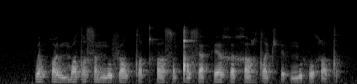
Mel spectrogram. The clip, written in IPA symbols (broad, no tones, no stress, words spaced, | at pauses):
kʷɘlqol mi dˤəsˤi ŋʷəfɛltˤɪ qʰasˤoŋ͡ǃɔsa hɛχɪ χaʁtˤit͡ʃʼɛf ŋʷəxoχɒtˤ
